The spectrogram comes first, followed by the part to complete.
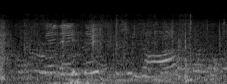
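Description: Background chatter of several visitors talking, including high-pitched children's voices, with scattered short clicks.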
